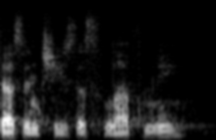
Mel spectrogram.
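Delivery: imitated old man whispering. Retelling a story where an old man whispers back: imitating an old man whispering. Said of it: "I whisper into Satan's ear".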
